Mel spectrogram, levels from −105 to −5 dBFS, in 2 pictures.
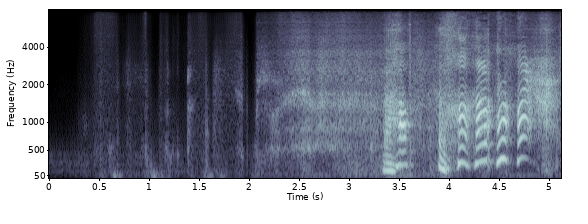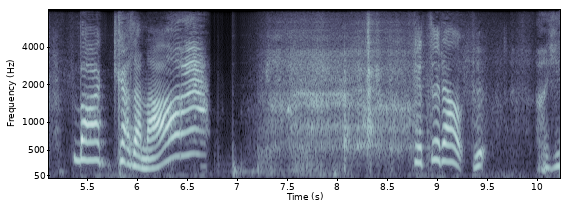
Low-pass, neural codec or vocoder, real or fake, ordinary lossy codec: none; codec, 16 kHz, 1 kbps, X-Codec, WavLM features, trained on Multilingual LibriSpeech; fake; none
